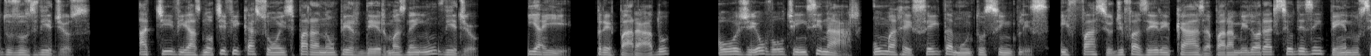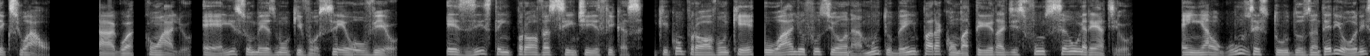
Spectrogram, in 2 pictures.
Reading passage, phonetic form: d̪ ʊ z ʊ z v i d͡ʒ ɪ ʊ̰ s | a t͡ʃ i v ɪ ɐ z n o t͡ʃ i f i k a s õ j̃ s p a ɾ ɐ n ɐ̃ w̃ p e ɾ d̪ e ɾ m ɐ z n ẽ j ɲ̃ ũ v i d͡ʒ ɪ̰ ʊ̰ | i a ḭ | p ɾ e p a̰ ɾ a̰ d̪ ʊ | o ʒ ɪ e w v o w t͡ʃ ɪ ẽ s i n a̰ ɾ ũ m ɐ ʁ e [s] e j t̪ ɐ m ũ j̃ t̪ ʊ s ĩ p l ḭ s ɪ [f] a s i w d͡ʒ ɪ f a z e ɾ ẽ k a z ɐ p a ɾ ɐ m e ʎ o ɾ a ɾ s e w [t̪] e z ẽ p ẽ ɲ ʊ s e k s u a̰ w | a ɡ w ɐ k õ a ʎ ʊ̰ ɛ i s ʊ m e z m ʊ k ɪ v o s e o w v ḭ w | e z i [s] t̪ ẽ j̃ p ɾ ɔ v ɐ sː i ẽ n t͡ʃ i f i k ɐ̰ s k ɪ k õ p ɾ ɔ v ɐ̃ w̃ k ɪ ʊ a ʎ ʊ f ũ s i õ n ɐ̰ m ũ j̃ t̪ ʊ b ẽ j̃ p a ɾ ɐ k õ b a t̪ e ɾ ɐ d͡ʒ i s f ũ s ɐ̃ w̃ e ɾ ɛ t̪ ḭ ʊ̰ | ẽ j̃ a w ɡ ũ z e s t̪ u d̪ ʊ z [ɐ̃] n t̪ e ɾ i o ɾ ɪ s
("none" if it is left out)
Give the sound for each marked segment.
s, f, d̪, s, ɐ̃

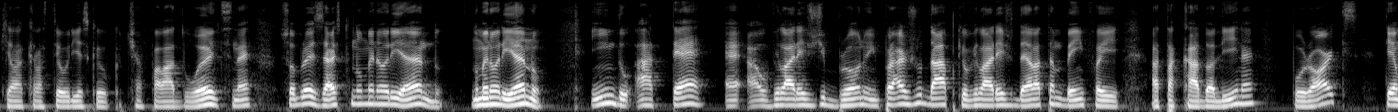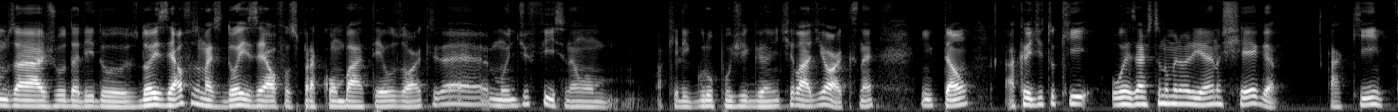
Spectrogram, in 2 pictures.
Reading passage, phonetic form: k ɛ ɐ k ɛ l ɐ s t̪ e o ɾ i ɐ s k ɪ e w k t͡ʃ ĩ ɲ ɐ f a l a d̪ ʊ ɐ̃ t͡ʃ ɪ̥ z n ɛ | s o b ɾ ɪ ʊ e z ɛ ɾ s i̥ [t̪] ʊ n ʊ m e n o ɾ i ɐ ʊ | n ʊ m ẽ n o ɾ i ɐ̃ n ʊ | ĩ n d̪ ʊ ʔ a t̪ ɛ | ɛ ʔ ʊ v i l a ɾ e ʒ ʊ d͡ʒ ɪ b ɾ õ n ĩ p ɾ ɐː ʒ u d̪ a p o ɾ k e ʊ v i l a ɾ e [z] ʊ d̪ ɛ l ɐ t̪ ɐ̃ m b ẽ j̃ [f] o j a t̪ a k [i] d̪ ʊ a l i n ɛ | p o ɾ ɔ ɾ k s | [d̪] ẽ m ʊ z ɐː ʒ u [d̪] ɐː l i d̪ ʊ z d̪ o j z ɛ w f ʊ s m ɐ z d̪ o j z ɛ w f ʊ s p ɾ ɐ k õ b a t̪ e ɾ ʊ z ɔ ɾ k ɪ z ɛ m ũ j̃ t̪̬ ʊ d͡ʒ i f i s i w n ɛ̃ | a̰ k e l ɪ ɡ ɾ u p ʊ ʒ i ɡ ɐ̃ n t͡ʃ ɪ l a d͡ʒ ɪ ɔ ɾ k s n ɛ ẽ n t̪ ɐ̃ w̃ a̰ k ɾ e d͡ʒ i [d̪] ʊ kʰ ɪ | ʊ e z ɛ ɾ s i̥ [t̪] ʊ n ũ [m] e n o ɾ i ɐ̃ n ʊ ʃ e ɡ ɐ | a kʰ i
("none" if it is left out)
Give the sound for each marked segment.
t̪, ʒ, f, a, t̪, d̪, t̪, t̪, m

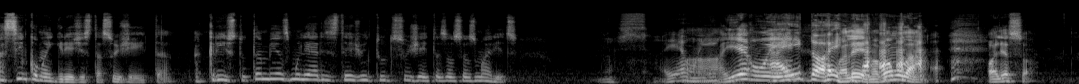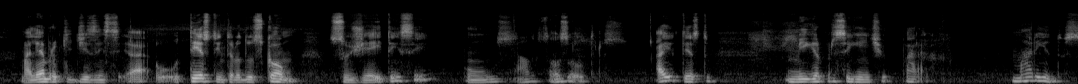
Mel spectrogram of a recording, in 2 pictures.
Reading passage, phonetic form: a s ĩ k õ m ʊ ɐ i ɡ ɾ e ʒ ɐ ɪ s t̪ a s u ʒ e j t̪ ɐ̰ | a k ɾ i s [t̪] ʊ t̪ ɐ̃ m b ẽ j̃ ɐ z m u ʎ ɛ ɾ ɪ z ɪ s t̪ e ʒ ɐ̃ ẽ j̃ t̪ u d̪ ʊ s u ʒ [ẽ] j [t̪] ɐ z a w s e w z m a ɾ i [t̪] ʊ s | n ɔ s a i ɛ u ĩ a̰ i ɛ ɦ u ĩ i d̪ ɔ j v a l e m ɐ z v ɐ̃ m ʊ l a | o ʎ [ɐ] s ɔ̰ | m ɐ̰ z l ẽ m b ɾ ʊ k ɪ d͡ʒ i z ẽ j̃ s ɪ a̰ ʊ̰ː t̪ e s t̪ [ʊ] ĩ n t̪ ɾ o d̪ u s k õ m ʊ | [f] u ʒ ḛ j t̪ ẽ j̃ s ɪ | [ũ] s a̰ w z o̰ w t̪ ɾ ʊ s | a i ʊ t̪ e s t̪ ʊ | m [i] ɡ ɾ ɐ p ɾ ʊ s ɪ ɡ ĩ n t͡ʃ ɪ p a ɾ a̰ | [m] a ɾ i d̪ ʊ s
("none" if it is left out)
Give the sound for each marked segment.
t̪, e, t̪, d̪, ɐ, ʊ, s, ũ, i, m

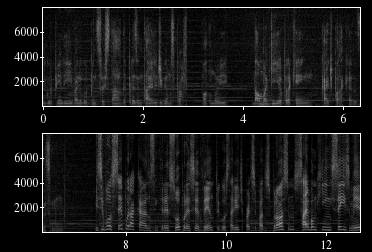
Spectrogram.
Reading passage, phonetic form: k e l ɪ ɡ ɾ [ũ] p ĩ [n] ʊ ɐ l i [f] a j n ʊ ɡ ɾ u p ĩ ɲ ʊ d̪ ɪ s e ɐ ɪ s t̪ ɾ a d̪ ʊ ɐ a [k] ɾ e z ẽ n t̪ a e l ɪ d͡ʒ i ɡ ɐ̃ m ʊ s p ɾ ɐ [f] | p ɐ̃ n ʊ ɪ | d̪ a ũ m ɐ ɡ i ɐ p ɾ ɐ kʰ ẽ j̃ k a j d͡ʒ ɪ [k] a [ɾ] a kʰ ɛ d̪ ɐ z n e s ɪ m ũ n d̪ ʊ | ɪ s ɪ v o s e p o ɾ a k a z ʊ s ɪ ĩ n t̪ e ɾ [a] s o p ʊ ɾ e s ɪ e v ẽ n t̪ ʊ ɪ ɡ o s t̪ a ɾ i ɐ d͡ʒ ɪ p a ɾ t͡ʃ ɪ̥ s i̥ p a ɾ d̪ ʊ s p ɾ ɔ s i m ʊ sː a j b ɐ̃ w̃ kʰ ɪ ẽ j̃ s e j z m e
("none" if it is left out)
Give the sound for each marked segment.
u, ɲ, v, p, f, p, ɾ, e

